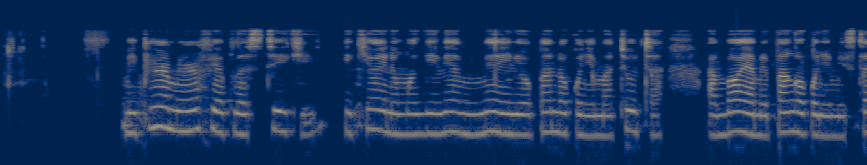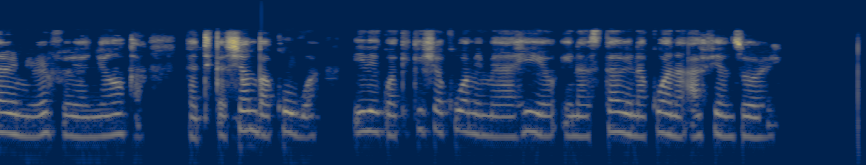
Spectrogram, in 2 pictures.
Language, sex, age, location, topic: Swahili, female, 18-24, Dar es Salaam, agriculture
